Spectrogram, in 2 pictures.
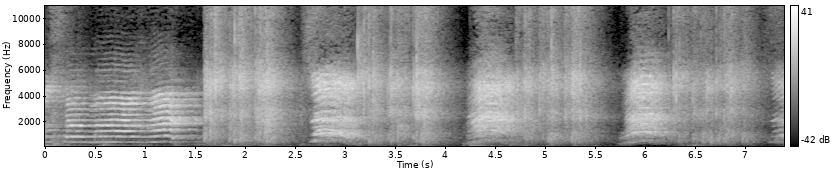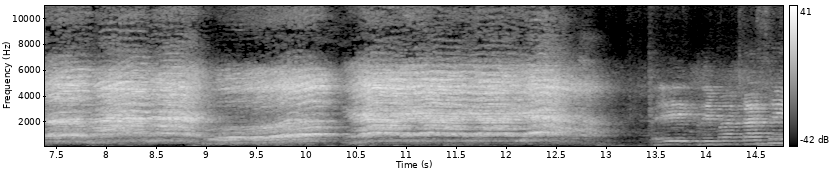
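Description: A first-grade class performs the 'tepuk semangat' spirit clap, with bursts of rhythmic clapping alternating with children chanting together in a classroom, close and loud.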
